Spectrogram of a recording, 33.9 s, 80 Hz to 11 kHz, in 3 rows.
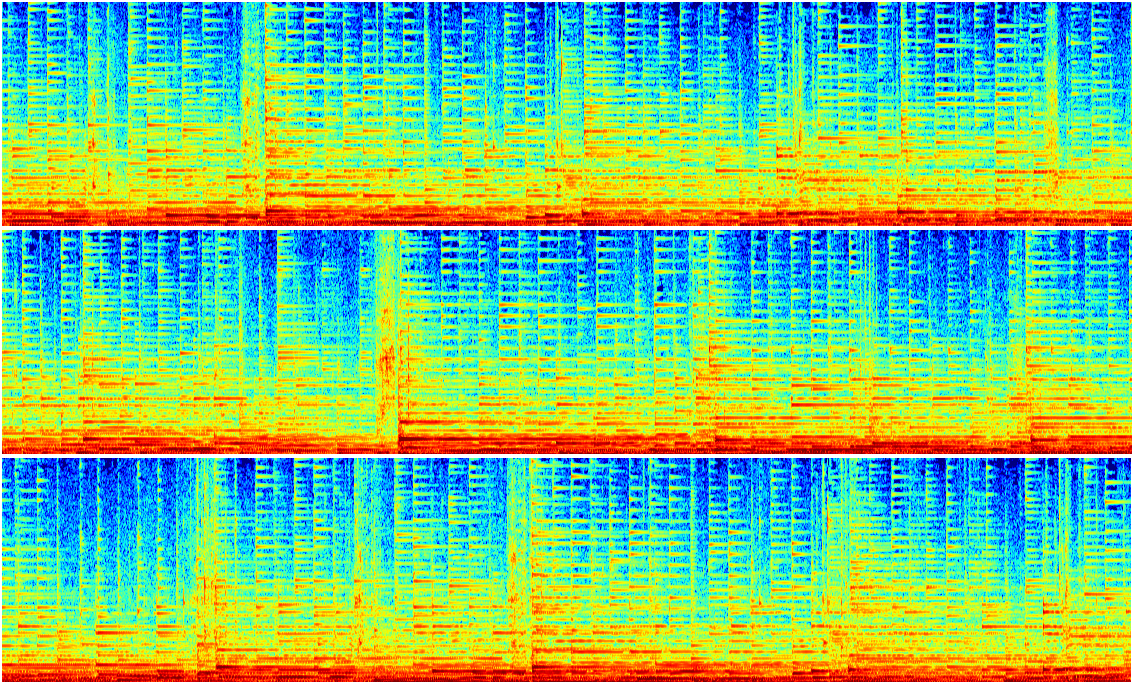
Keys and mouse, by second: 0.0-0.4 middle drag, 0.6 s, 0.7 x, 1.4 Escape, 1.5 s, 1.7 x, 2.0 Escape, 2.2-2.8 middle drag, 3.2 middle click, 3.7 right click, 4.5 middle click, 4.8 s, 4.9 x, 6.7 Escape, 6.8 s, 7.0 x, 7.5 Escape, 7.7 middle click, 8.4 middle click, 9.6 middle click, 10.0-10.6 right drag, 11.1 s, 11.2 x, 11.8 Escape, 12.2-12.9 right drag, 13.2 middle click, 13.6 s, 13.7 x, 14.4 Escape, 14.4-14.7 middle drag, 15.0 middle click, 15.6-16.7 middle drag, 17.3-17.9 middle drag, 18.0-18.5 middle drag, 18.6-18.9 middle drag, 19.4-20.1 middle drag, 21.2 shift+d, 21.4 ctrl+shift+z, 22.2 right click, 22.4 r, 22.6 z, 23.2 right drag, 23.4-24.1 middle drag, 24.2-25.3 middle drag, 25.5 middle click, 26.7 middle click, 27.2 middle drag, 27.7 shift+d, 27.9 shift+z, 28.4 drag, 28.6-29.0 middle drag, 29.2 middle click, 29.6 middle click, 30.2 middle click, 31.1 middle click, 31.6-33.8 typing, 32.0-32.4 drag.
